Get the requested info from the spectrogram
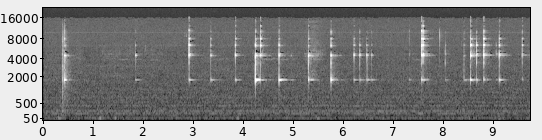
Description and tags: Ice floating in a glass of water and impacting the walls of the glass.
